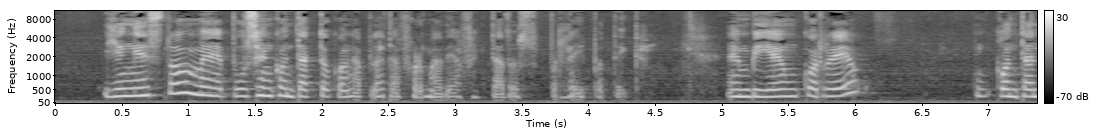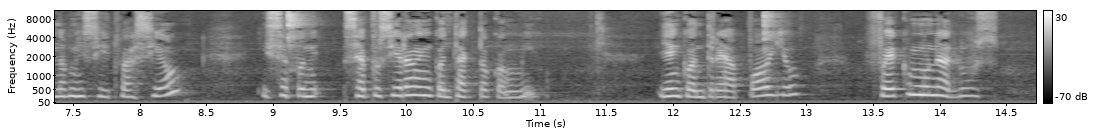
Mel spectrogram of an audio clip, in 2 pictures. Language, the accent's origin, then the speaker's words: Spanish; Ecuador; ecuatoriana.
